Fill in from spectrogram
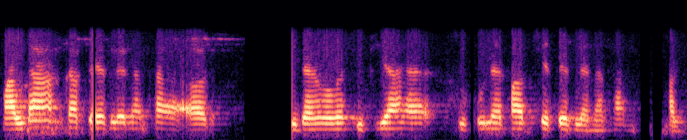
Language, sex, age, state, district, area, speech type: Hindi, male, 30-45, Bihar, Vaishali, rural, conversation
